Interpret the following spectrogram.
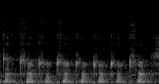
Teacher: To do the broad C, you just kind of make it further back in your throat.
